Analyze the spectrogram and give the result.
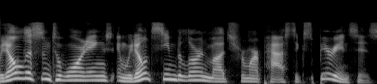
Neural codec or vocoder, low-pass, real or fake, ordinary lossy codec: codec, 24 kHz, 1.2 kbps, DualCodec; 7.2 kHz; fake; AAC, 48 kbps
